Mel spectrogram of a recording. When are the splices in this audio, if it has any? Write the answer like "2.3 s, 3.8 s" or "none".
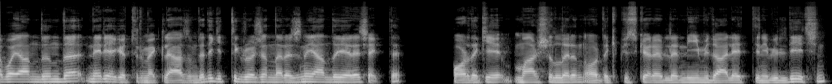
none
